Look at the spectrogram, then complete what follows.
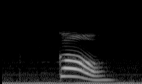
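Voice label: "gou", Mandarin Chinese, fourth tone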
